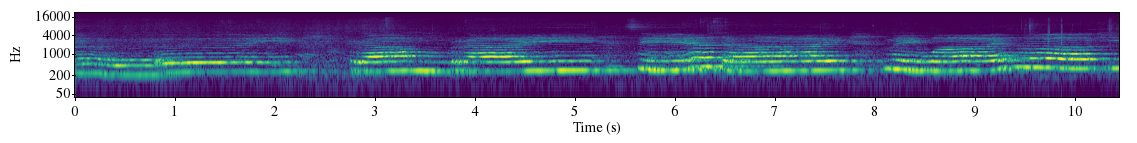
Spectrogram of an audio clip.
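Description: A girl singing slowly and unaccompanied, in long held notes that step up and down in pitch, with brief pauses between phrases.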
